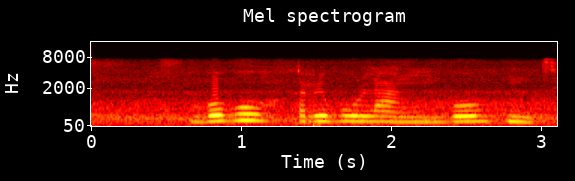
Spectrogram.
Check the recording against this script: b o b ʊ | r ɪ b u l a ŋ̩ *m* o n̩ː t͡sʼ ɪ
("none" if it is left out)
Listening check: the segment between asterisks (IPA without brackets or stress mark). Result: b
